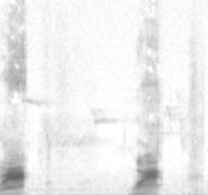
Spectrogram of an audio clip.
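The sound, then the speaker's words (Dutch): Two loud, harsh croaking calls from grey herons breeding in a city, each a short rasping squawk about a second apart, with a faint background hum between them. “En, het is eigenlijk wel bijzonder, want het zijn best wel een beetje oerbeesten, die blauwe reigers. En, en die broeden hier gewoon eigenlijk gewoon in de stad.”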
